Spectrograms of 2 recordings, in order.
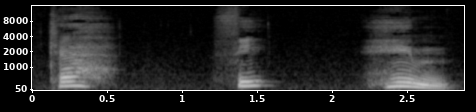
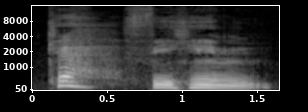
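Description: First: که، فی، هم as three separate syllables; syllable-by-syllable reading. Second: کهفهم in one slow, connected flow; joined-up reading. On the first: Teacher breaks up a word for learners: که، فی، هم spaced out. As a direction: pause after each part: که، فی، هم. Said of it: "بخش خوانی کنید". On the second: Teacher puts the pieces together: کهفهم slowly as one word. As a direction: run کهفهم together with no breaks. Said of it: "پس از اون به صورت پیوسته قرائت کنید". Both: Shown as a demonstration.

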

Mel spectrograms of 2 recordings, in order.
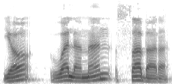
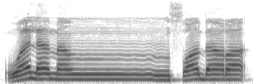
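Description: First: Said in the usual way. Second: ولمن صبر recited very slowly, the ن hidden before a full, heavy ص; slow Quranic recitation drawing out صبر; heavy ikhfa recitation. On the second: Shown as a demonstration. (تلاوت آهسته ولمن صبر با اخفا) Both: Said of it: "به این مثال توجه بفرمایید".

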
